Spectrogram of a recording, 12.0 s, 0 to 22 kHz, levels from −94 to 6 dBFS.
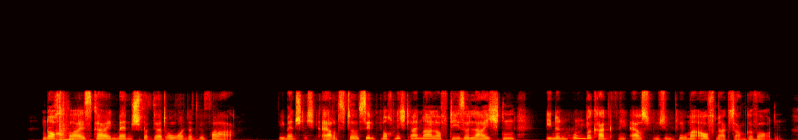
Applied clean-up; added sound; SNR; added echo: neural mask model DeepFilterNet 3.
